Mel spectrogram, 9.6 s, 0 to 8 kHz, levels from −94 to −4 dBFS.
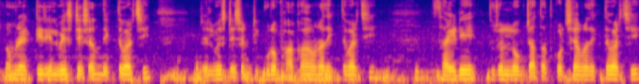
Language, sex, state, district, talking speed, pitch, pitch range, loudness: Bengali, male, West Bengal, North 24 Parganas, 145 wpm, 120 Hz, 115-125 Hz, -17 LUFS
